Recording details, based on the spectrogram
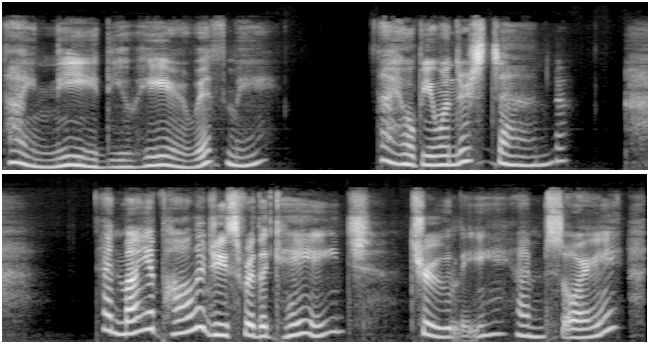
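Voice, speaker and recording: A woman's voice: fairly high pitch, darkish tone, no echo, studio quality. A woman playing an obsessive, possessive centuries-old vampire in an ASMR roleplay, speaking in a theatrical, silky, menacingly tender way. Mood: tender, controlling.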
